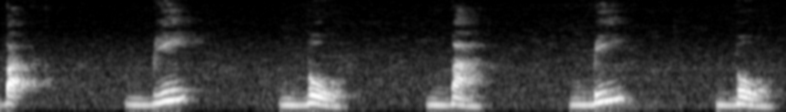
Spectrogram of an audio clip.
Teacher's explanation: Yang kedua huruf ba, merapatkan dua bibir.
